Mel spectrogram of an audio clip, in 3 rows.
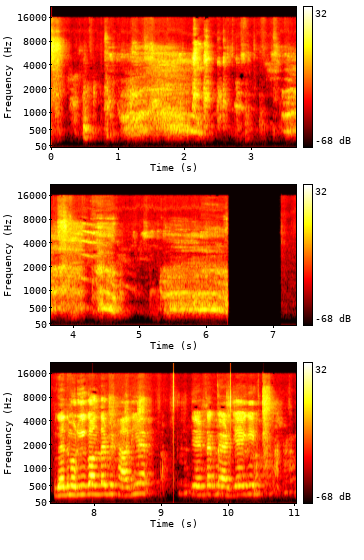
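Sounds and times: chickens calling: 0:00.0 - 0:06.3, 0:09.9 - 0:11.0.

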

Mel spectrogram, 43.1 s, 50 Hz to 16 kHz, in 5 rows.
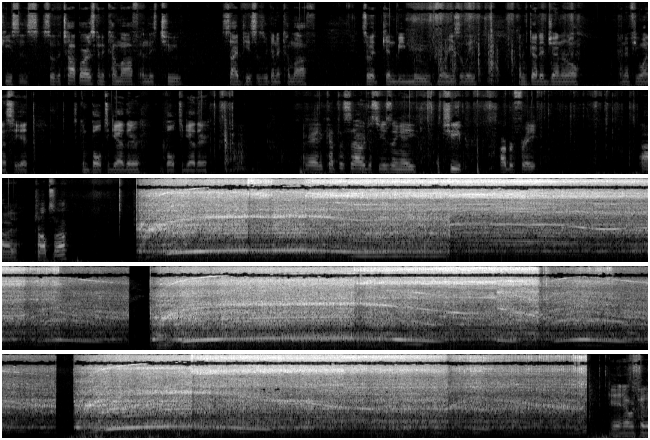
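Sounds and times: chop saw cutting steel: 0:19.0 - 0:42.3.

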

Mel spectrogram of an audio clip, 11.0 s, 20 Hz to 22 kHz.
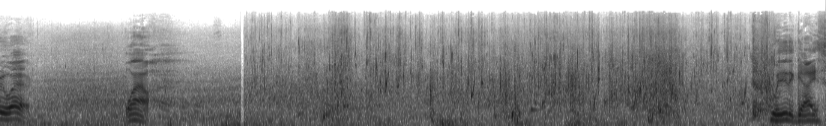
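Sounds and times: water splashing from swimming: 0:03.3 - 0:10.8.

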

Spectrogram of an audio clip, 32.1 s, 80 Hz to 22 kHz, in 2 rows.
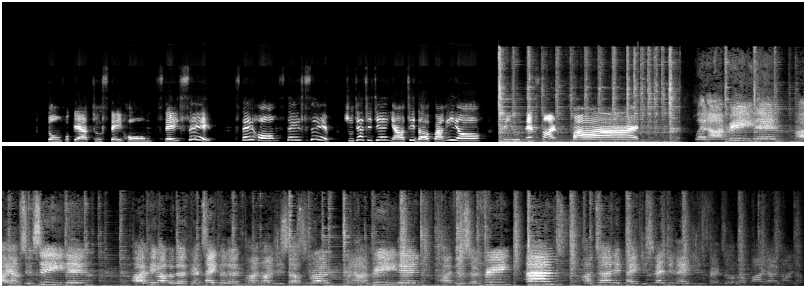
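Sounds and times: children's song with vocals: 0:04.8 - 0:12.8, 0:13.6 - 0:32.0
low drum beat: 0:24.8 - 0:28.3.

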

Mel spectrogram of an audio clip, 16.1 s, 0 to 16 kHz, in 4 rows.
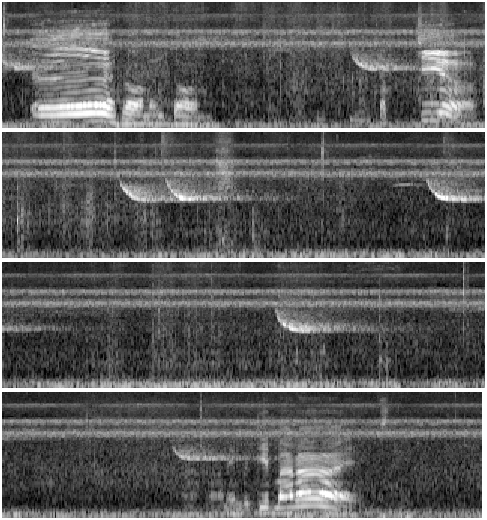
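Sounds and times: insects buzzing: 0:00.0 - 0:16.0.

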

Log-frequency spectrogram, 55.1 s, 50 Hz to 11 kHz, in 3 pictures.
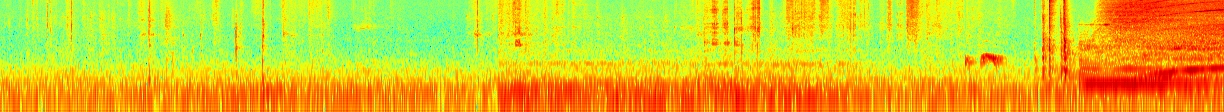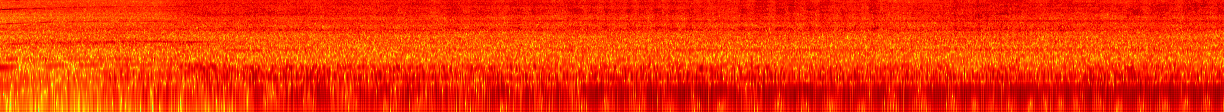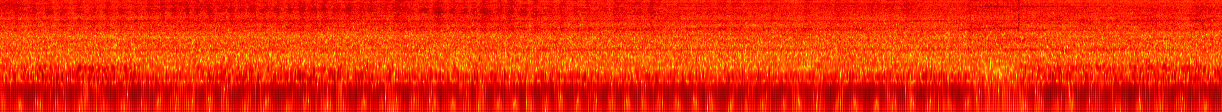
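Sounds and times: vacuum cleaner motor whining: 0:15.9 - 0:55.0.

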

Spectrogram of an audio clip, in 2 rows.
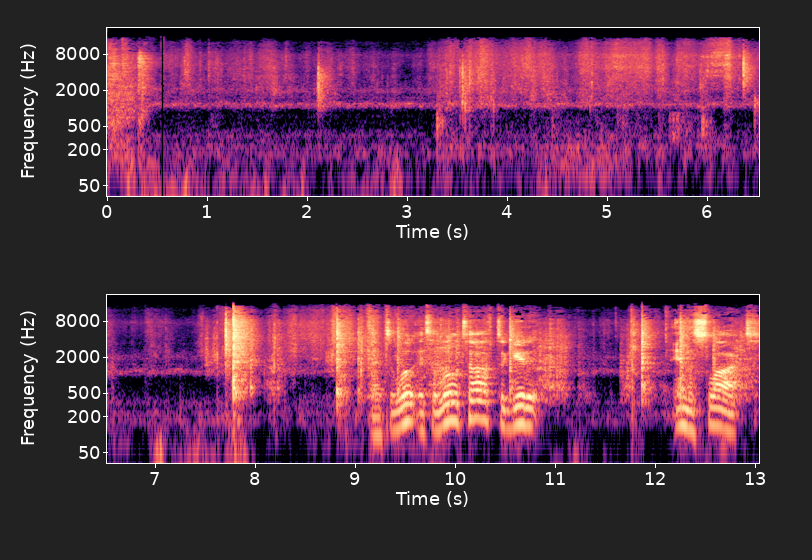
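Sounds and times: nylon chair seat rustling: 0:03.2 - 0:13.0.

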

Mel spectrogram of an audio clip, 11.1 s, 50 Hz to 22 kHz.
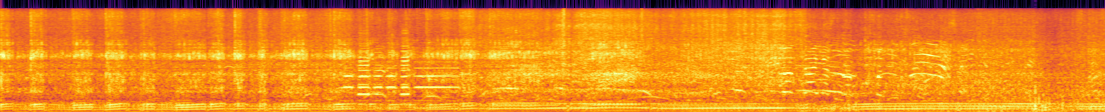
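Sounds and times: pickup engine revving: 0:00.0 - 0:11.0
brief high tone: 0:03.4 - 0:05.0.

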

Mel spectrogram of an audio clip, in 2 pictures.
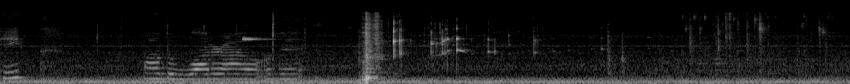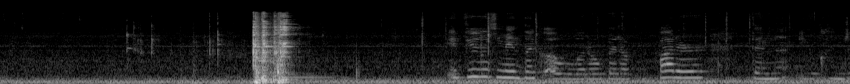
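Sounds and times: water dripping and splashing: 0:01.9 - 0:10.9
water draining into metal sink: 0:03.6 - 0:11.5.

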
